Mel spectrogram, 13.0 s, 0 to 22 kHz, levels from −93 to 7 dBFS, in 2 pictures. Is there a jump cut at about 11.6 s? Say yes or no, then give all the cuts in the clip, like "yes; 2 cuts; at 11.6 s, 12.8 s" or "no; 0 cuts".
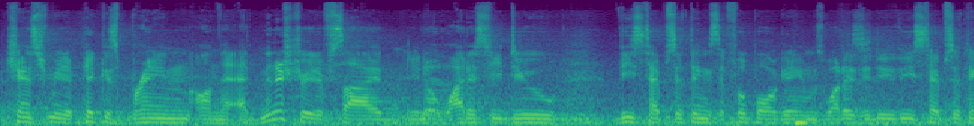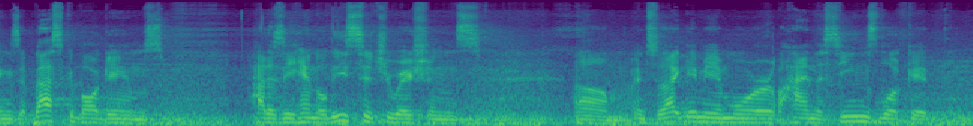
yes; 1 cut; at 11.6 s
